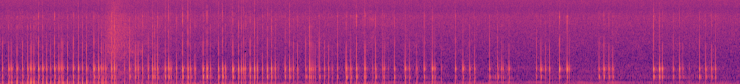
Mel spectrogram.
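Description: Long nails tap and scratch across the ribbed glass lid of a large candle jar, making a dense run of quick, dry clicks with a mid-pitched ring. The taps come in irregular bursts, thinning out with brief pauses toward the end.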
